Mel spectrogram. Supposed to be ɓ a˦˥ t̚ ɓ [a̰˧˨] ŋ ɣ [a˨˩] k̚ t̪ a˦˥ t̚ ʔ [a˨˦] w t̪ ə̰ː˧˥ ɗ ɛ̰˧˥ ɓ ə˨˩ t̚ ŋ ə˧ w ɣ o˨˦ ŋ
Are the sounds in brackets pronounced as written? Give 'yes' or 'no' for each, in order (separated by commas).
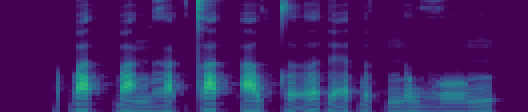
no, yes, yes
